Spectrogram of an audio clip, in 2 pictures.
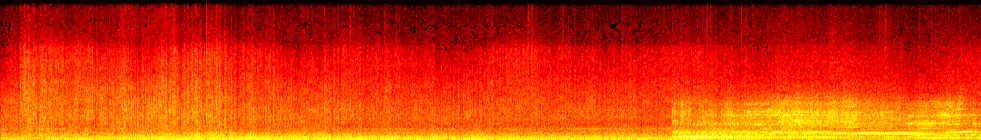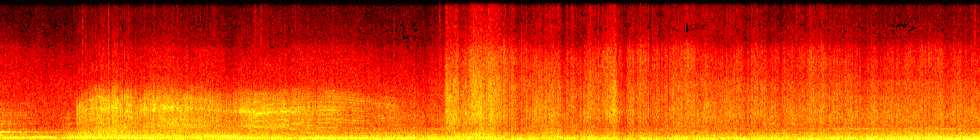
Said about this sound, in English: In the middle of the lake, water's bubbling like crazy.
